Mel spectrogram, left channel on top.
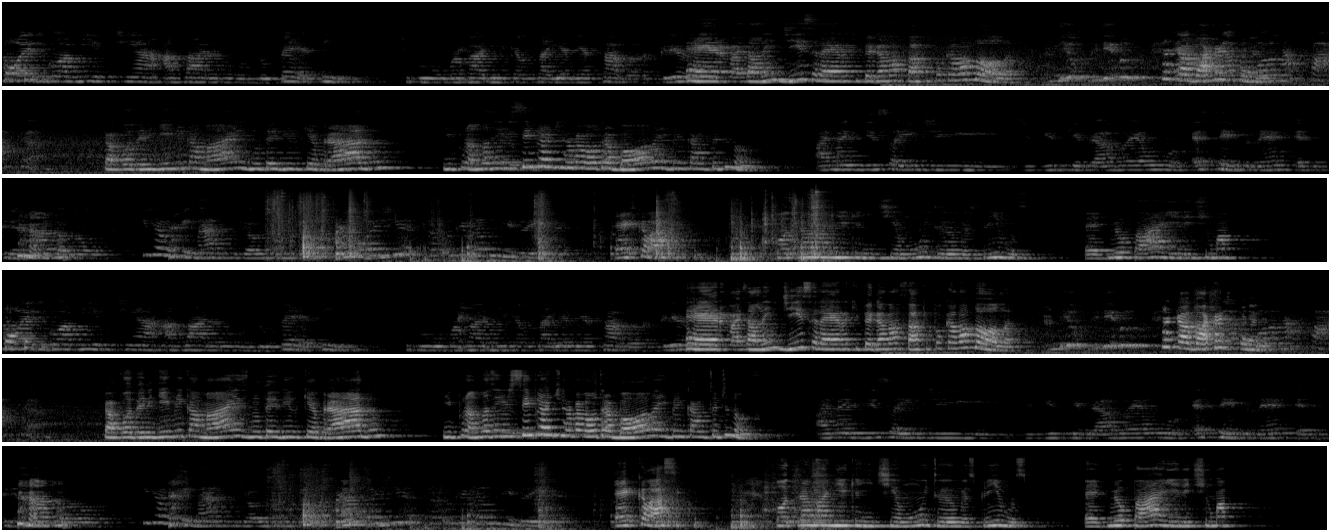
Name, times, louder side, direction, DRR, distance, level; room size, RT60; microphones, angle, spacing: voice 1, 0.0-3.5 4.0-6.9 10.4-13.7 18.1-18.8 21.4-27.6 27.9-32.2, left 1 dB, 65° left, 1.8 m, -46 dB
voice 2, 6.8-10.2 11.6-12.7 14.3-17.2 17.7-20.8 26.7-27.2 28.2-28.3 29.9-30.4 32.7-33.6 34.0-36.8 37.4-38.8, right 4 dB, 35° right, 0.3 m, -32 dB
sound 1, 8.8-15.3, left 2 dB, 40° left, 0.6 m, -55 dB
sound 2, 29.2-32.1 32.4-34.9, left 3 dB, 85° left, 0.7 m, -40 dB
9.1 x 3.8 x 3.0 m
head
